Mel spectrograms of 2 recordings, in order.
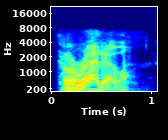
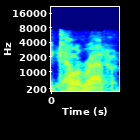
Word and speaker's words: Colorado: Colorado. Is that how you say it? I think you say Colorado, don't you? – Yeah. How do they say it in Texas? Colorado.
